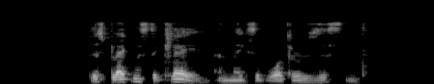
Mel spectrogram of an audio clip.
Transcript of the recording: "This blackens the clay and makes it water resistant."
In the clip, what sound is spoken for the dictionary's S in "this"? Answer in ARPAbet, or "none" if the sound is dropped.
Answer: S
